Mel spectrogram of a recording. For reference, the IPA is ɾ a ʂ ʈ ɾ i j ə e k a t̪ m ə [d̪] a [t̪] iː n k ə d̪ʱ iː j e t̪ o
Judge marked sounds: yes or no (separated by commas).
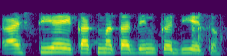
no, no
